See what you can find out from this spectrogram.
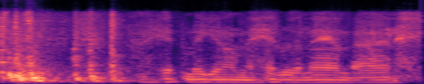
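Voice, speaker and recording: An actor playing a tormented, desperate husband in a halting, intense 1940s radio thriller style. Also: male voice, deep voice, flat delivery, muffled recording, very noisy, close to an everyday voice. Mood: grim, desperate. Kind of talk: 1940s radio thriller first-person narration and acting.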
